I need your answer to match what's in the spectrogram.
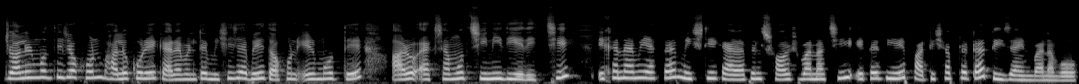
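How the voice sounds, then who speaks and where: A woman, host of a cooking channel, calmly narrating a recipe step by step and speaking to her viewers as friends. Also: sits high, a little fast, vocal fry, dry recording, muffled recording. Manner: calm, instructive, addresses viewers as friends.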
